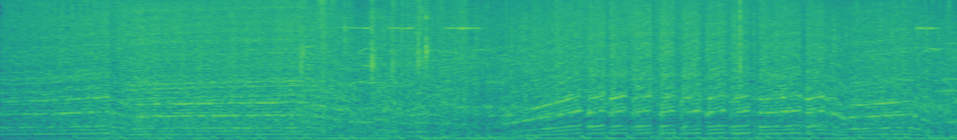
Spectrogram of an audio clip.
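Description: A Group B rally car in a racing video game skids under braking, its engine note rising and falling with tire scrub and sliding noise throughout, loud and continuous, while a voice talks over it.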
